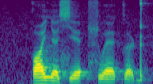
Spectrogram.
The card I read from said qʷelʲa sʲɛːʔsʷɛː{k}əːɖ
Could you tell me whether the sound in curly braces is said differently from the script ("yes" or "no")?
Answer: no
